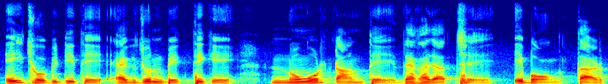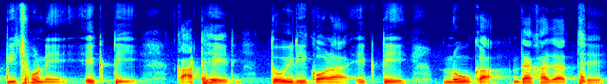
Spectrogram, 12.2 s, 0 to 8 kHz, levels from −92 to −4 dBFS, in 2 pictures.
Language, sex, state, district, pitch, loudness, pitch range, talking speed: Bengali, male, West Bengal, Jalpaiguri, 120 Hz, -17 LUFS, 105-135 Hz, 95 wpm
